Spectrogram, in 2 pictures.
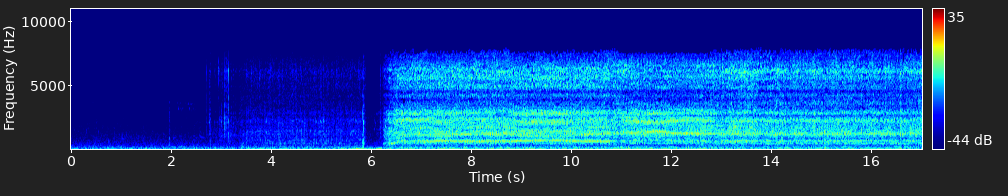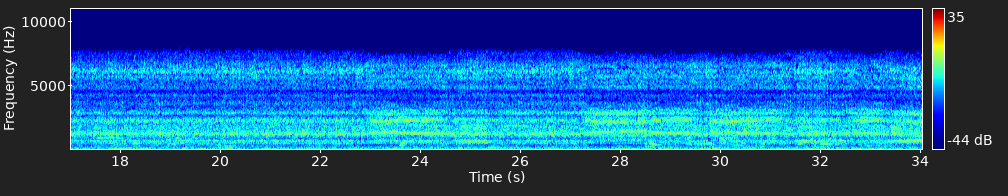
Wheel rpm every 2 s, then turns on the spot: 0, 10, 20, 80, 160, 160, 160, 160, 160, 160, 160, 160, 160, 160, 160, 160, 160.
4-6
